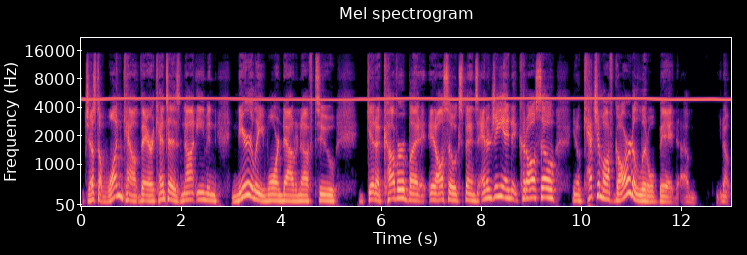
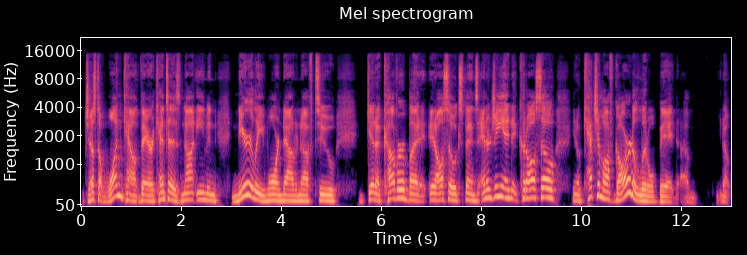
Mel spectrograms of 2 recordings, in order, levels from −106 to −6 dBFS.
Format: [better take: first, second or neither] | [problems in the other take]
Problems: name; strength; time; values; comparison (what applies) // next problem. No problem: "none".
second | high-pitched whine; loud; throughout; 5 kHz, 5 dB below the speech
